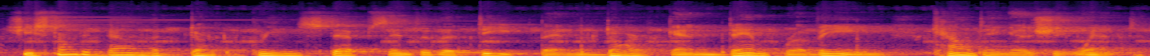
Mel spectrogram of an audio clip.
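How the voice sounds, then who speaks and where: A man playing the ominous narrator of a suspense tale, deliberate and dramatic, in old-time radio style. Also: lowish voice, animated, dark tone, faint music behind. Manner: deliberate, dramatic, repeating phrases. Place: live stage performance in a hall. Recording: echoey hall, long reverb.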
